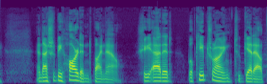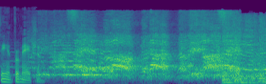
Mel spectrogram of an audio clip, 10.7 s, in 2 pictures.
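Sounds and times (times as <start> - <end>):
speech: 0.7 - 6.3
crowd chanting and shouting in the streets of Homs during a tribute: 5.8 - 10.6.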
